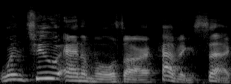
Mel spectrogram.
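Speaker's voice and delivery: very slow, drawn-out delivery.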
